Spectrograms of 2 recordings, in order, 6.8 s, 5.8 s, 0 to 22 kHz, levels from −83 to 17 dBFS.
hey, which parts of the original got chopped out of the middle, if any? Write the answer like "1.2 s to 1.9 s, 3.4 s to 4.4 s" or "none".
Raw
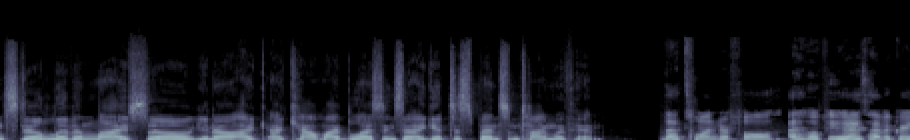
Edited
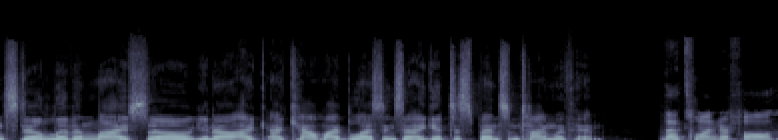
none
